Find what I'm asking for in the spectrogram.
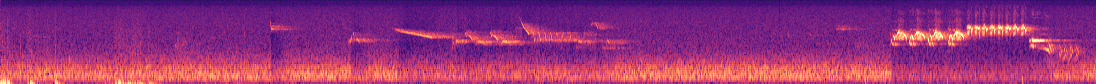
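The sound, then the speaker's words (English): Fox sparrow song mixed with other birds during a count, clear whistled and chirping phrases rising above a low steady background hiss, with a louder, busier burst of song near the end. “Fox Sparrow mixed in there.”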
